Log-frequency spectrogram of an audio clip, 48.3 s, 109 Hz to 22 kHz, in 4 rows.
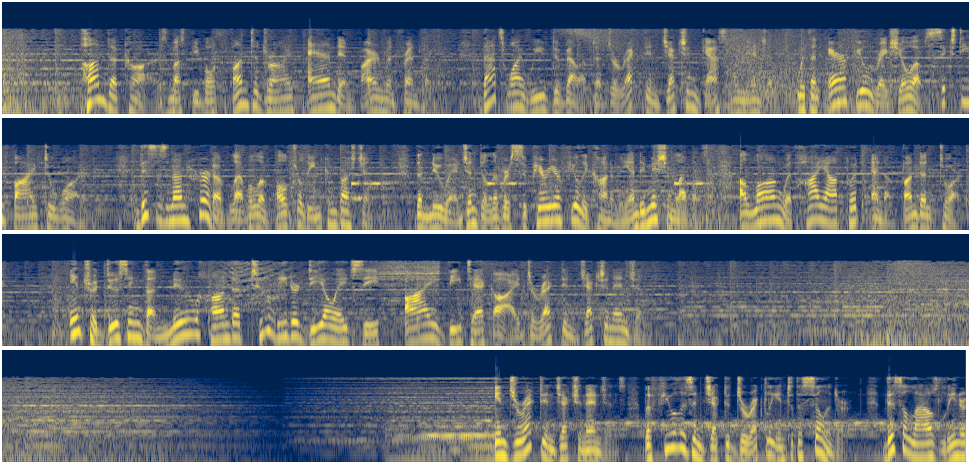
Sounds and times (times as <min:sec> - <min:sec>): Music: 0:00.0 - 0:48.3
Speech: 0:01.0 - 0:13.2, 0:13.8 - 0:24.2, 0:25.0 - 0:32.3, 0:42.4 - 0:48.3.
